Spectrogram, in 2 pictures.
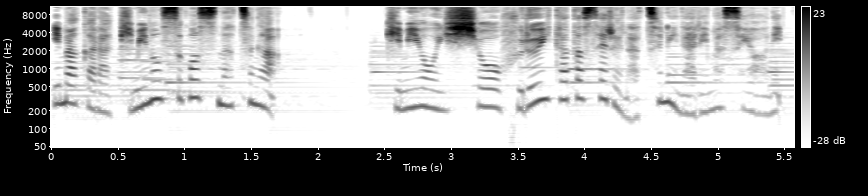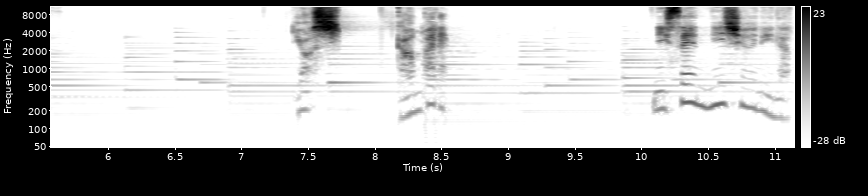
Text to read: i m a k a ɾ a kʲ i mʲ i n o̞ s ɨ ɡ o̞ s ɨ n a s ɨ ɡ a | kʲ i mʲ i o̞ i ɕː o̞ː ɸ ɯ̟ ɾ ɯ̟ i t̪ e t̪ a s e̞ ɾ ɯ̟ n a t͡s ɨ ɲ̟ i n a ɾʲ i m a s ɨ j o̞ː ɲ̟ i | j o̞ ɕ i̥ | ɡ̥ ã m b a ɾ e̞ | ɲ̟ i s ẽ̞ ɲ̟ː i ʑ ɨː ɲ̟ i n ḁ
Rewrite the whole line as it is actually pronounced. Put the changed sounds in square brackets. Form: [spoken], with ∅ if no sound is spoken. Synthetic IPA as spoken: i m a k a ɾ a kʲ i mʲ i n o̞ s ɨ ɡ o̞ s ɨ n a [t͡s] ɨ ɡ a | kʲ i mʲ i o̞ i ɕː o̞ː ɸ ɯ̟ ɾ ɯ̟ i t̪ [a] t̪ a s e̞ ɾ ɯ̟ n a t͡s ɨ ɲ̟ i n a ɾʲ i m a s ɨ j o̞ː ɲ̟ i | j o̞ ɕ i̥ | ɡ̥ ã m b a ɾ e̞ | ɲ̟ i s ẽ̞ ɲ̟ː i ʑ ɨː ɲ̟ i n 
